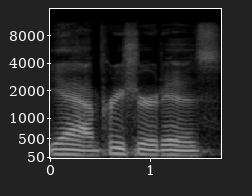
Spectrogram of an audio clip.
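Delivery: heavy, slow sarcasm. Reacting to a headline just read aloud: sarcastic. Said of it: "I'm being sarcastic".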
